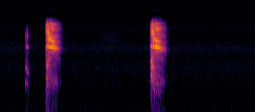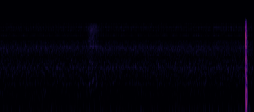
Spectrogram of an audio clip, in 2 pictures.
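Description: Two sharp, explosive sneezes a couple of seconds apart, each preceded by a brief intake, in a quiet room.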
